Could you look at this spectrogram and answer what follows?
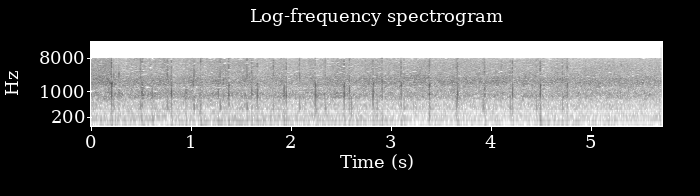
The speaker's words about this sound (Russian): Давайте аплодисментами поблагодарим их.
